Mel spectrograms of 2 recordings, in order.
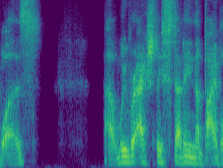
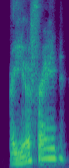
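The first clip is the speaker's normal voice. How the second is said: hushed question; 9 semitones higher than usual. Retold or imitated. Worried student leans over to ask the teacher, hushed rising question. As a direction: ask it gently higher, lifting to the end.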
